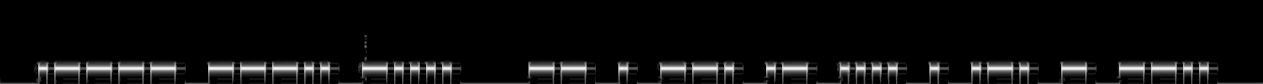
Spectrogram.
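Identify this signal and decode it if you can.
Morse code, heard as a keyed tone, about 15 wpm, spaced as for 13 wpm, 750 Hz. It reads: 186 MEGAHERTZ
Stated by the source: 13 wpm Morse code practice archive transmission.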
